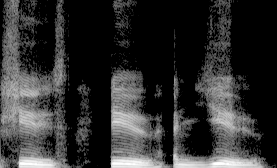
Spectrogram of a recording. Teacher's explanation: The tongue is the front of the mouth, but not the very center. It sounds a little like French U.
